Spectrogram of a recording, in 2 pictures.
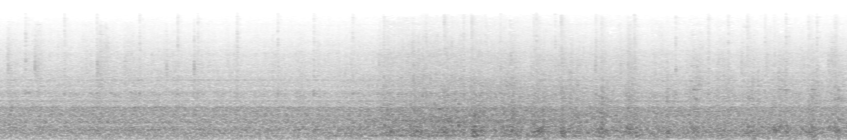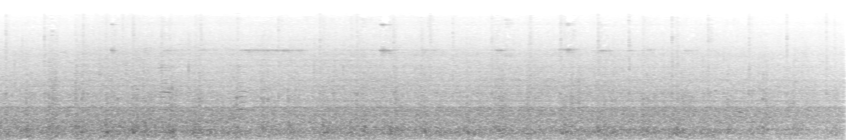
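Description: Heritage diesel locomotive hauling a train past, its engine running steadily with rail noise. It grows louder about six seconds in and fades away near the end.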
